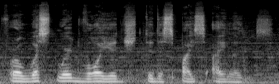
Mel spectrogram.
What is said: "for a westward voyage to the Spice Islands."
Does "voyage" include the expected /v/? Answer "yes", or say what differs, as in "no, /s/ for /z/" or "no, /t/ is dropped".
yes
